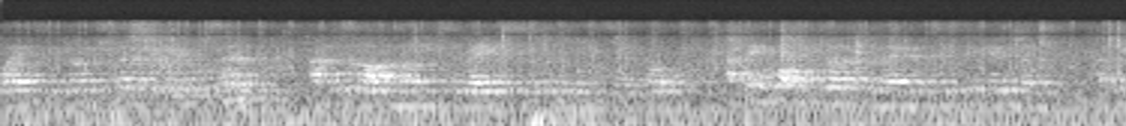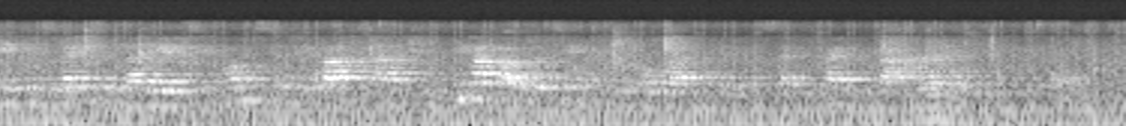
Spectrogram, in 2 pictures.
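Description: Faint, indistinct speech over a steady low rumble.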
